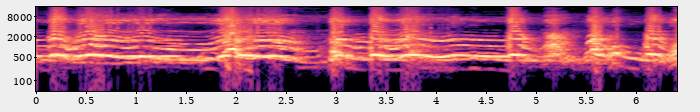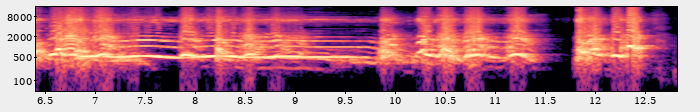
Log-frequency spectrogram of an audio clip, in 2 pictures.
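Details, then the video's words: Chorus of three dogs led by a retired racing greyhound roo-ing: long, wavering, mid-pitched howls, held and gently bending, broken by repeated sharp yips, fading out near the end. "Finds His Roo"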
